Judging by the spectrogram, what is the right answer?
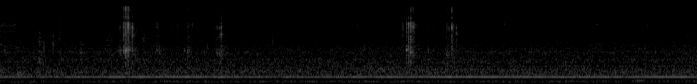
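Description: Cat foraging for treats in a cardboard box: a few faint, sharp clicks and crunches of teeth and cardboard, about a second in and twice around four seconds in, over a steady faint hum.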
